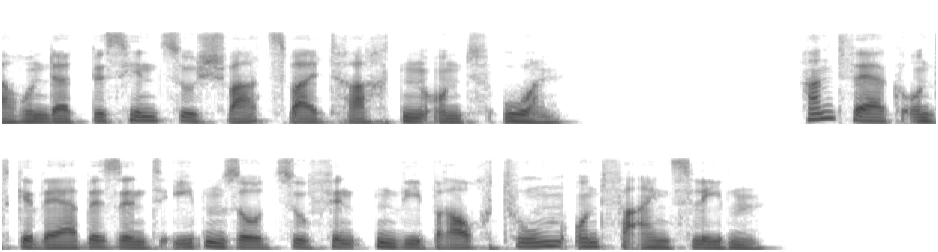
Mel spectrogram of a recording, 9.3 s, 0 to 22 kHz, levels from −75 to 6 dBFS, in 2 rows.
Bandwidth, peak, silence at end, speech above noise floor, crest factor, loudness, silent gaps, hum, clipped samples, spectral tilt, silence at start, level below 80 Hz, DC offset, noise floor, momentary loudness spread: 8 kHz; -6 dBFS; 0.85 s; over 66 dB; 18 dB; -25 LUFS; 3.08-3.92 s; none; under 0.1%; -6.5 dB/octave; 0 s; -46 dBFS; under 0.1%; under -90 dBFS; 4 LU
